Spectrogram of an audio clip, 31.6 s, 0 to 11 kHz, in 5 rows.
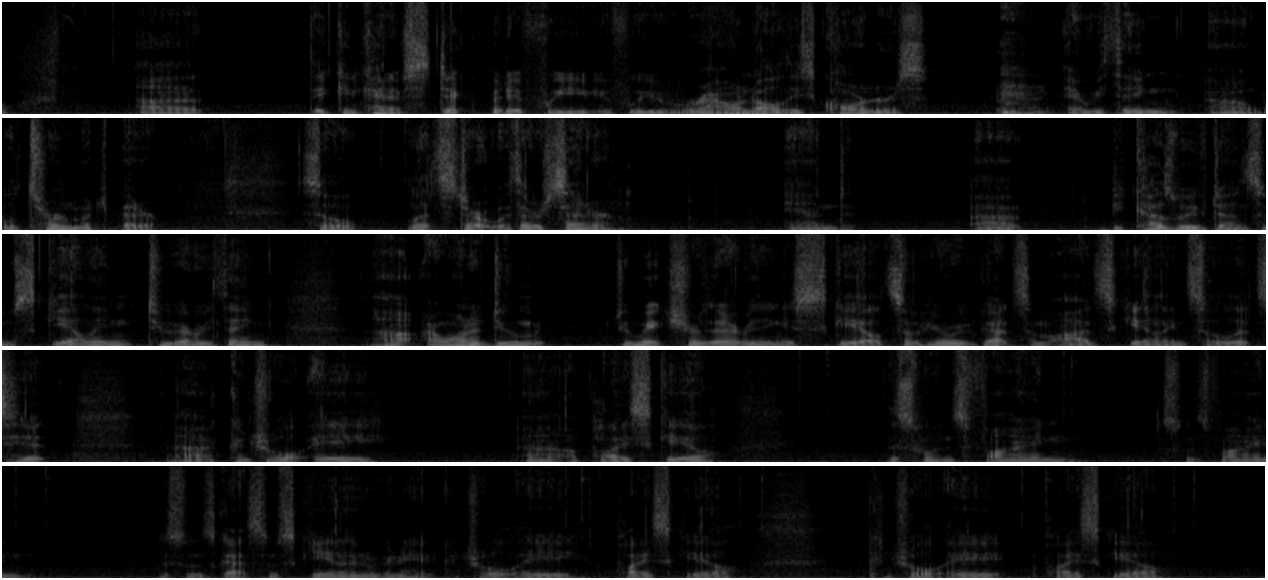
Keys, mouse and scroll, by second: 5.2 shift+middle click, 6.2 middle click, 8.3 right click, 9.0 middle click, 9.8 middle click, 11.8 shift+middle click, 15.1 right click, 20.1 ctrl+a, 23.0 right click, 24.3 right click, 25.4 right click, 27.2 ctrl+a, 29.0 right click, 29.6 ctrl+a, 31.2 right click.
